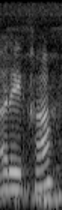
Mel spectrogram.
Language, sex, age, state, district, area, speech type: Dogri, female, 30-45, Jammu and Kashmir, Reasi, rural, spontaneous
